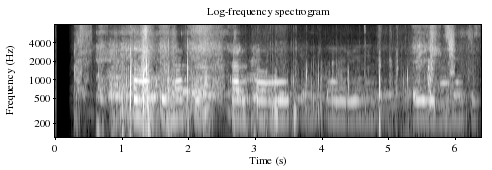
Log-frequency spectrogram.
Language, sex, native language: Icelandic, male, Icelandic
